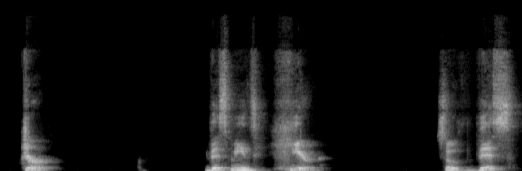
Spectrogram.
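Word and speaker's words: 这儿: by a noun juror and note that the R becomes earth it turns into one syllable JA R is one syllable juror this means here so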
